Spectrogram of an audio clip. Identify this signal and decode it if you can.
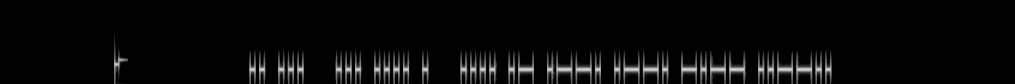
Morse code, heard as a keyed tone, about 25 wpm, 700 Hz. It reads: IS SHE HAPPY?
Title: Sentences from Top 1000 Words 25wpm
